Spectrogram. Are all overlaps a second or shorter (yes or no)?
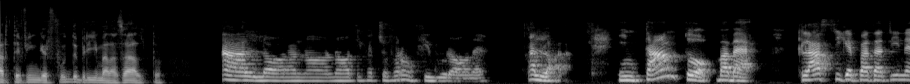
yes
